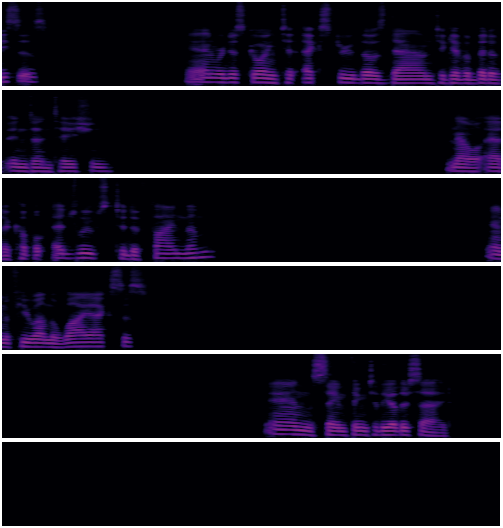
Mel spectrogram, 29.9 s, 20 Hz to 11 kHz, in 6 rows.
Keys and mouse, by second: 2.4 KP_3, 3.5 x, 4.3 z, 4.9 e, 8.1 KP_7, 8.6 z, 11.1 ctrl+r, 12.7 s, 15.6 ctrl+r, 17.1 s, 22.9 ctrl+r, 24.3 s, 28.8 a.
